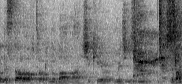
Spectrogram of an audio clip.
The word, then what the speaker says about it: Sha'Carri: So yo, let's start off talking about Sha'Carri Richardson.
